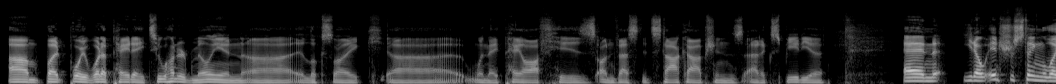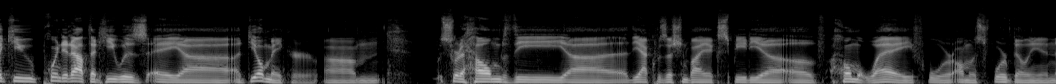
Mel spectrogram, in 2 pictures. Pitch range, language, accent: 95-115 Hz, English, American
